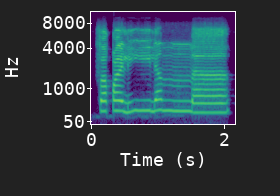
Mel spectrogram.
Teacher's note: قاف ہمارا heavy letter ہے، پورا ادا کریں گے ، یا مد آ گئی ہے تو مد اصلی کریں گے،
